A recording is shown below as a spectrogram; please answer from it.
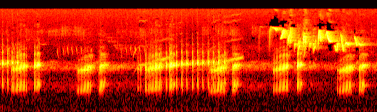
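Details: A frog croaks in loud, rough pulsed bursts, some drawn into rattling trills, spaced about a second apart, while a bird sings high whistled phrases in the background.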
